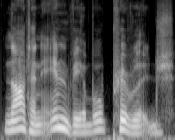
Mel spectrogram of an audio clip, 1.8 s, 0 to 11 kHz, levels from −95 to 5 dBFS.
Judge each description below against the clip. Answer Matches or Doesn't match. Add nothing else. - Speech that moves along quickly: Doesn't match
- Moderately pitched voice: Matches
